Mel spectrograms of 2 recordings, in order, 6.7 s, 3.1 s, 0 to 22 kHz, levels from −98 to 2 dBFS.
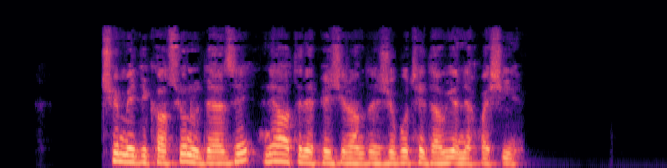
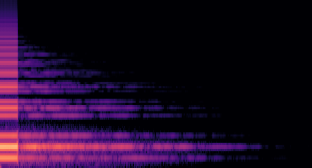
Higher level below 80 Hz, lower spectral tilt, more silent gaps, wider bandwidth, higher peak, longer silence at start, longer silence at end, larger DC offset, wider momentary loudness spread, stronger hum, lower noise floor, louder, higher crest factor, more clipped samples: first, -54 dBFS vs -82 dBFS; first, -7.5 dB/octave vs -3 dB/octave; neither; about the same, 11 kHz vs 11.5 kHz; first, -2 dBFS vs -10 dBFS; first, 1.05 s vs 0 s; second, 1.5 s vs 2.15 s; neither; second, 8 LU vs 27 LU; first, 50 Hz at -45 dBFS vs none; about the same, -86 dBFS vs -88 dBFS; first, -16 LUFS vs -26 LUFS; about the same, 16 dB vs 16 dB; neither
